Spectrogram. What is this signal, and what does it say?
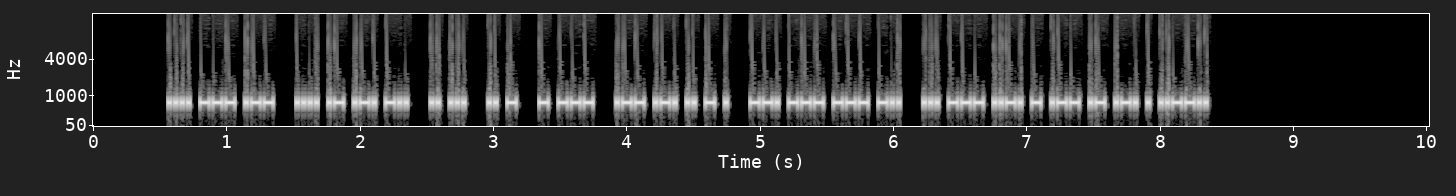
Morse code, heard as a keyed tone, about 50 wpm, 700 Hz. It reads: HOW HARD IS IT TO WRITE GOOD SOFTWARE?
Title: Sentences from Top 1000 Words - Review Part 3 - 50wpm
